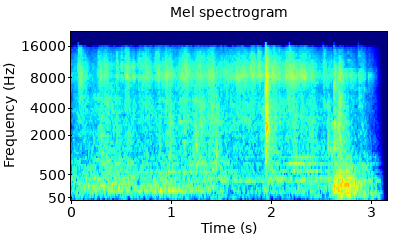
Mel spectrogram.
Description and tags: closing elevator doors 1
The sound of closing elevator doors in a hotel.
close, door, closing, lift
